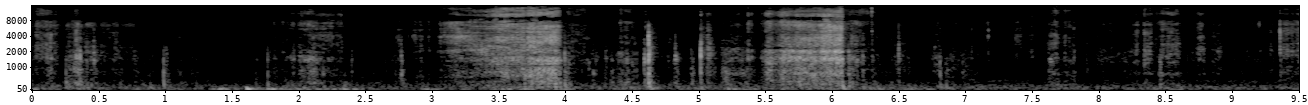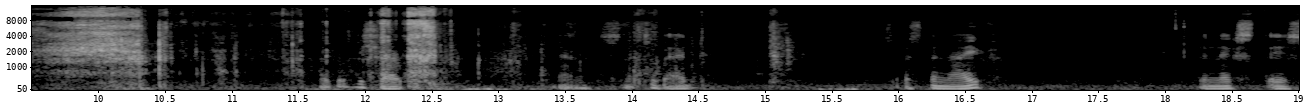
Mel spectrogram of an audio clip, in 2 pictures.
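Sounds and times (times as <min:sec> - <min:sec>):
paper rustling: 0:00.0 - 0:15.5
knife slicing paper: 0:01.8 - 0:06.6, 0:08.2 - 0:12.7.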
